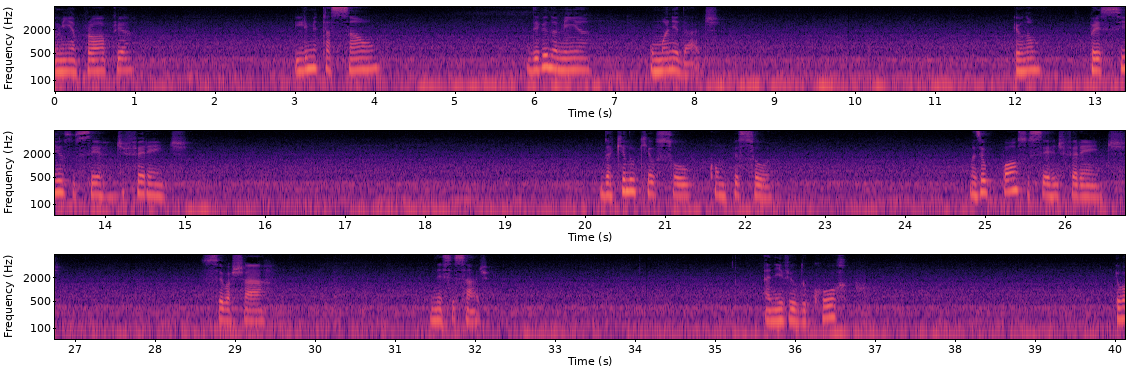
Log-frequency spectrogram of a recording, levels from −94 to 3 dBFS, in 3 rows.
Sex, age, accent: female, 40-59, Brazilian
